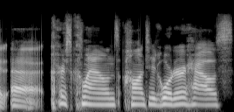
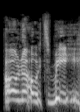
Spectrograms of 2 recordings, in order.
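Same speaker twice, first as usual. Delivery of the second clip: mock panic; 10 semitones higher than usual. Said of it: "I was like".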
